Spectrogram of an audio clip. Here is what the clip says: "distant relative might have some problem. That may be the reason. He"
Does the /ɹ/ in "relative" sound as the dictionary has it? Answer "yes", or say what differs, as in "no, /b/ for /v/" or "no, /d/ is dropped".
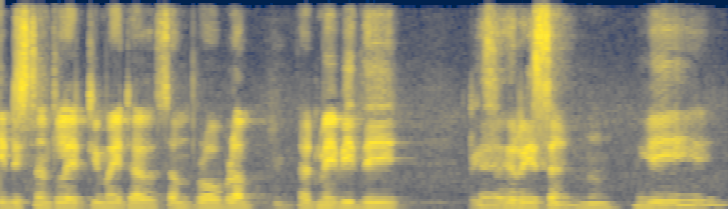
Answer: no, /l/ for /ɹ/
